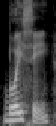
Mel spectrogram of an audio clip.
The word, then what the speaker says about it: Boise: It's a convention out in Boise, soft S, Boise.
